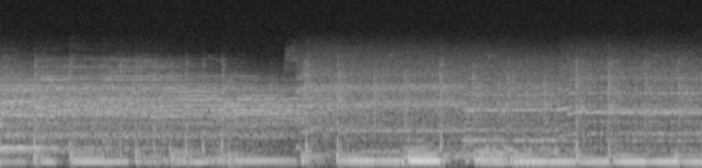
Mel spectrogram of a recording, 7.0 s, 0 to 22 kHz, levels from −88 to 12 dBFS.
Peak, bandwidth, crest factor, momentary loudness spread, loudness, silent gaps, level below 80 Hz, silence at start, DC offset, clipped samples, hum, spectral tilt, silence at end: 0 dBFS; 10 kHz; 16 dB; 4 LU; -15 LUFS; none; -34 dBFS; 0 s; under 0.1%; under 0.1%; none; -5.5 dB/octave; 0 s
